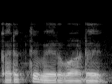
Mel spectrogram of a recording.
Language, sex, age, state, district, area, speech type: Tamil, male, 60+, Tamil Nadu, Tiruppur, rural, read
